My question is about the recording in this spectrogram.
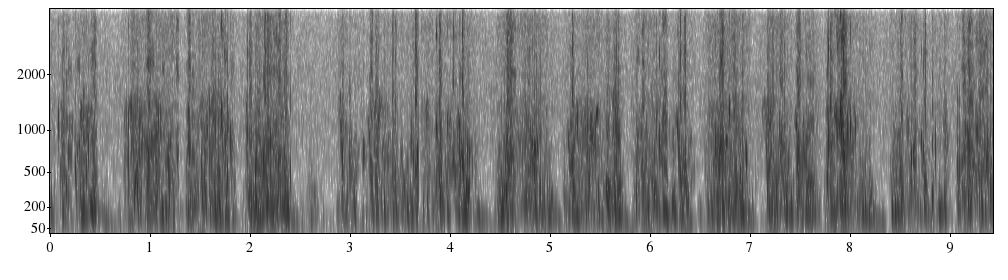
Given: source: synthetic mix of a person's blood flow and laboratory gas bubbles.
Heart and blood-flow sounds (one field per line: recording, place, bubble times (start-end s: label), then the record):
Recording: Doppler ultrasound of blood flow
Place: precordium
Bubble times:
0.00-0.52 s: bubbles
0.70-1.30 s: bubbles
1.34-1.88 s: bubbles
1.92-2.44 s: bubbles
2.86-4.29 s: bubbles
4.45-5.07 s: bubbles
5.12-5.76 s: bubbles
5.82-6.45 s: bubbles
6.54-7.06 s: bubbles
7.12-8.24 s: bubbles
8.38-9.00 s: bubbles
9.04-9.44 s: bubbles
From the record:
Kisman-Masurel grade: 444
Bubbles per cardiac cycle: continuous sound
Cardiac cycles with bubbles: 100%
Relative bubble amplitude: maximal (0.775 to 0.999)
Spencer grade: 4 (maximum detectable bubble signal sounding continuously throughout systole and diastole of every cardiac period, and overriding the amplitude of the normal cardiac signals)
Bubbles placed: anywhere in the cardiac cycle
